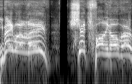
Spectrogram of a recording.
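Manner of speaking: shrill, high yelled shout. In a tabletop game, the narrator voices Regard as the door closes: shouting a warning. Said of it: "Regard is just going to shout".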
